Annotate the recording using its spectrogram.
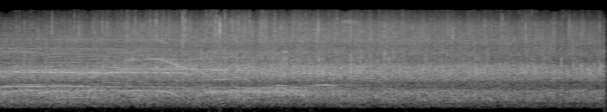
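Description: Large audience applauding steadily, with a few voices heard through it in the first few seconds; the applause eases slightly near the end.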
